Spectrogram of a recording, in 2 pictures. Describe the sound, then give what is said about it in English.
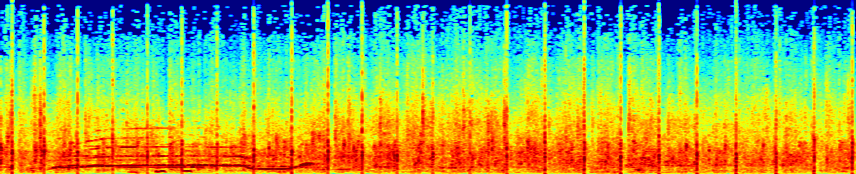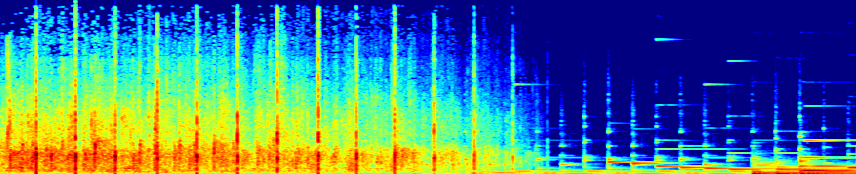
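A crowd applauds the readers at a Lighthouse Writers Workshop reading, loudly and steadily for about ten seconds, with a few whistles early on, before the clapping fades and a soft melodic music outro takes over. “Let's give them a hand.”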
